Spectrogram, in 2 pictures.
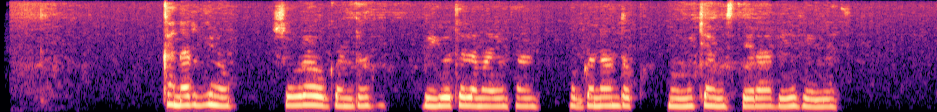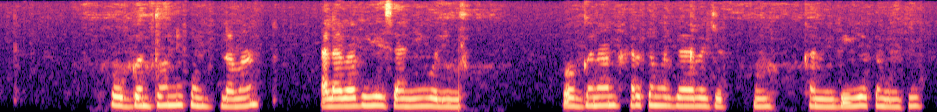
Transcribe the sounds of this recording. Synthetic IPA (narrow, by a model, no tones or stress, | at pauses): kɐnɐɾɡɪnɔ | suːɾahoɡːɐnt̪oːt̪ɐ | bɪjːoːt̪ɐlɐmaːjoːt̪ɐn | hoːɡːɐnaːnt̪ɔkːɔ̥muːmːɪt͡ʃːɐmɪnɪst̪eːɾaːbɪjːɐke̞ːɲːaːt̪ɪ̥ | hoːɡːɐnt̪o̞ːnːɪkʊnlɐmaːn | ɐlaːbaːbɪjːɐɪsaːniːwɐliːnt͡ʃʊ̥ | hoːɡːɐnaːnhɐɾkɐmɪɾɡaːɪrːɐd͡ʒɛɾʊ̥kʊn | kɐnːbɪjːɐkɐmɪnt̪uː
